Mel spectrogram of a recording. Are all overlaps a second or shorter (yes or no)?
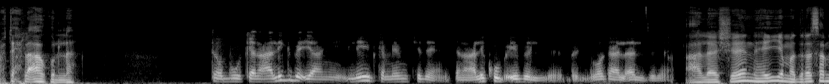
yes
